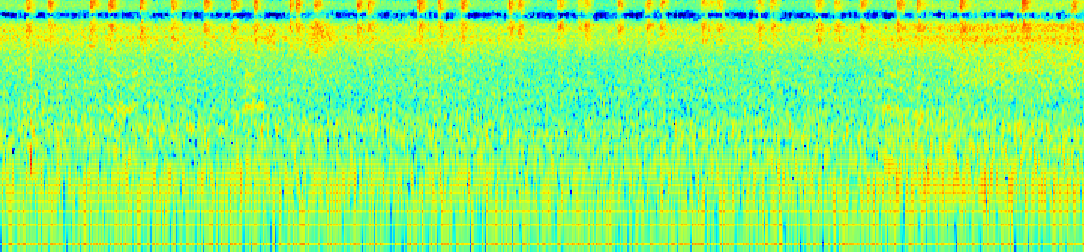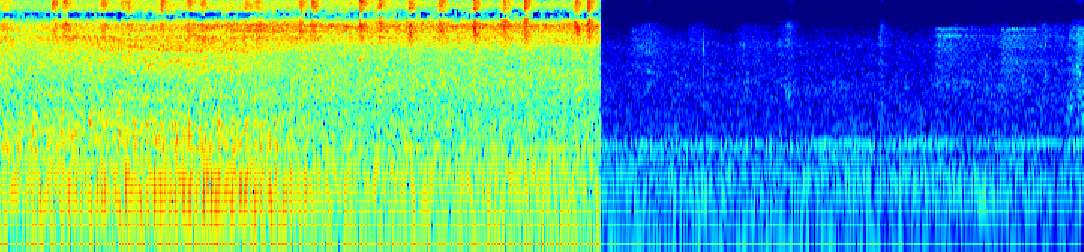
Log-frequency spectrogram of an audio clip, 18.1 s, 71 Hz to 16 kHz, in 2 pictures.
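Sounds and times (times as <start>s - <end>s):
belt sanding machine running: 0.0s - 14.0s.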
